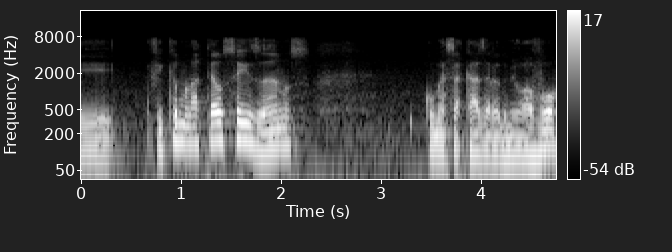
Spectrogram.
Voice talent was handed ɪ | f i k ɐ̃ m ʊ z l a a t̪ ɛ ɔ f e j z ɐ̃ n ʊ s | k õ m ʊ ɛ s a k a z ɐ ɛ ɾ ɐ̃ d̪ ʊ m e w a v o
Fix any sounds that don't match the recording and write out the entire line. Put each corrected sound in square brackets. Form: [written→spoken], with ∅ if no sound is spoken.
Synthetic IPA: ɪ | f i k ɐ̃ m ʊ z l a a t̪ ɛ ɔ [f→s] e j z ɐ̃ n ʊ s | k õ m ʊ ɛ s [a→ɐ] k a z ɐ ɛ ɾ [ɐ̃→ɐ] d̪ ʊ m e w a v o

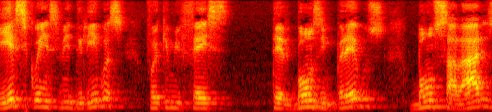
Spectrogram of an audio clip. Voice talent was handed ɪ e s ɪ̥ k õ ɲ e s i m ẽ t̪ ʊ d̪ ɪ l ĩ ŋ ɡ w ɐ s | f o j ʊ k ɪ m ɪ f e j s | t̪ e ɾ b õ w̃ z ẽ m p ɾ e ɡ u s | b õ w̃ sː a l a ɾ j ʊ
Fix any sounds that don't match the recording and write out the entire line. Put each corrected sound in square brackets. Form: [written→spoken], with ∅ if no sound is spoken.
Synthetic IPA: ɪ e s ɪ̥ k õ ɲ e s i m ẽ t̪ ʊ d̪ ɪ l ĩ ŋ ɡ w ɐ s | f o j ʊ k ɪ m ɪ f e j s | t̪ e ɾ b õ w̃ z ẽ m p ɾ e ɡ [u→ʊ] s | b õ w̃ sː a l a ɾ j ʊ

